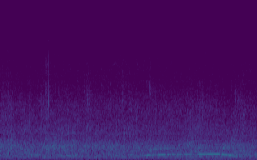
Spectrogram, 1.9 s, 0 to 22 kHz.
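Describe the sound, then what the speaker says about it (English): A crowd at the 2015 U.S. Army All-American Bowl football game gives a standing ovation, a steady wash of distant stadium applause with broadcast commentary underneath. "This crowd, standing ovation."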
